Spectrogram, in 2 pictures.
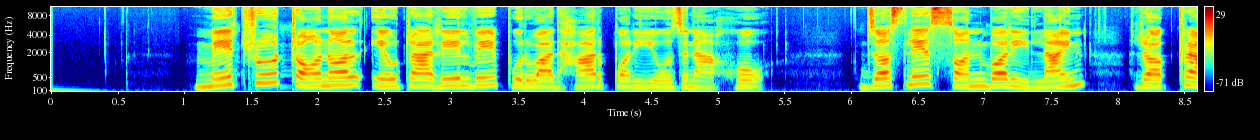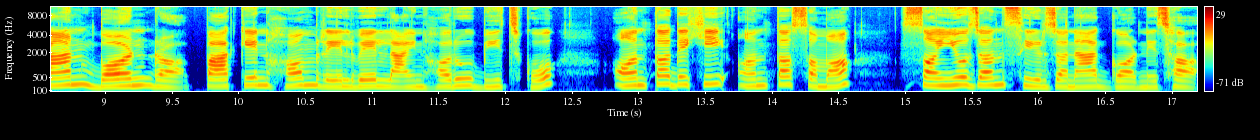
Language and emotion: Nepali, neutral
